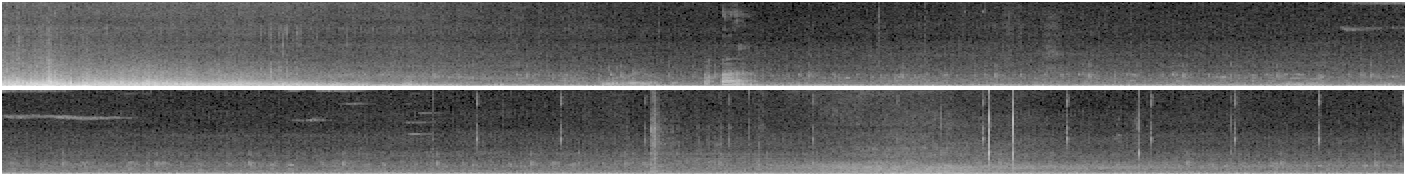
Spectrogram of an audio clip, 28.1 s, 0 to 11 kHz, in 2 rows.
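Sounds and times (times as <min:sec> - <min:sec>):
wind on microphone: 0:00.0 - 0:06.2, 0:11.7 - 0:14.2
motorbike engine rumble: 0:00.0 - 0:28.0
sharp clicks: 0:18.3 - 0:28.0.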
